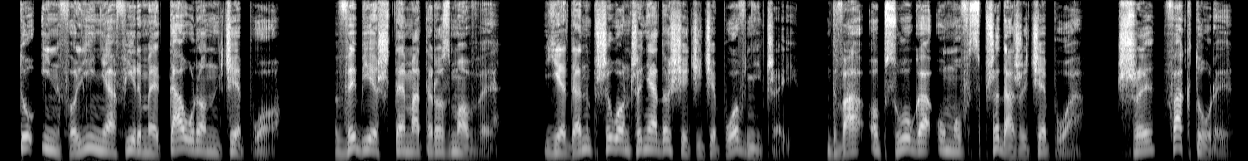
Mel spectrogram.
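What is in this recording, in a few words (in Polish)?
centrala telefoniczna IVR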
